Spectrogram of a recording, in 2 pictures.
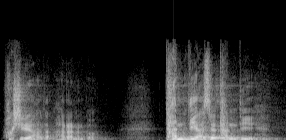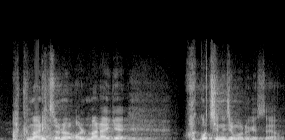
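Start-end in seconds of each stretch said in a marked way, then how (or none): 2.0-3.2 a hint of Gyeongsang dialect on 단디하세요; 경상도 사투리로 단디하세요; Gyeongsang dialect word. Shown as a demonstration. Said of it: "그 경상도 사투리로 뭐라고 그럽니까?".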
